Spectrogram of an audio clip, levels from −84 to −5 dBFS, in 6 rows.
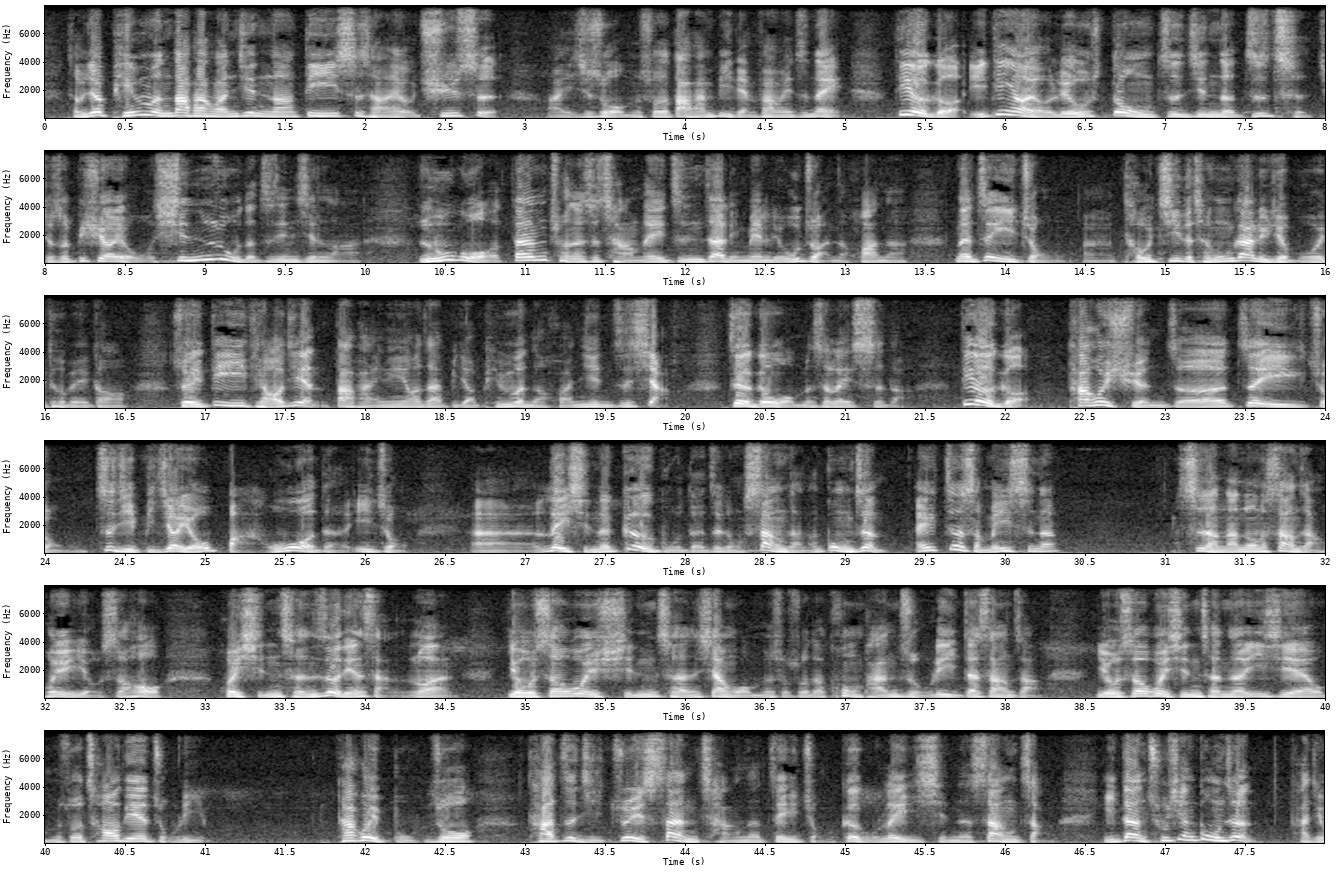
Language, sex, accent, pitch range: Chinese, male, native, 115-160 Hz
